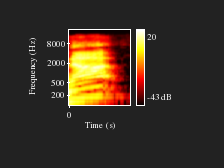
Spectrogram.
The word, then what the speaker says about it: not: I'm not, y esa T la pongo entre paréntesis porque casi no se pronuncia.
